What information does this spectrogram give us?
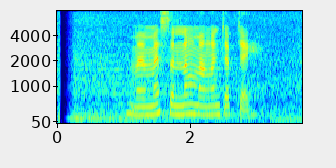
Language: Javanese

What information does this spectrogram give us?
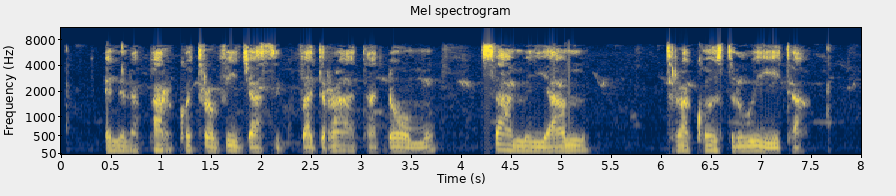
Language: Esperanto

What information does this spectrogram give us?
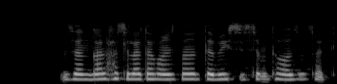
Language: Pashto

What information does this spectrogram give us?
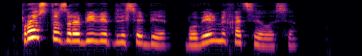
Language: Belarusian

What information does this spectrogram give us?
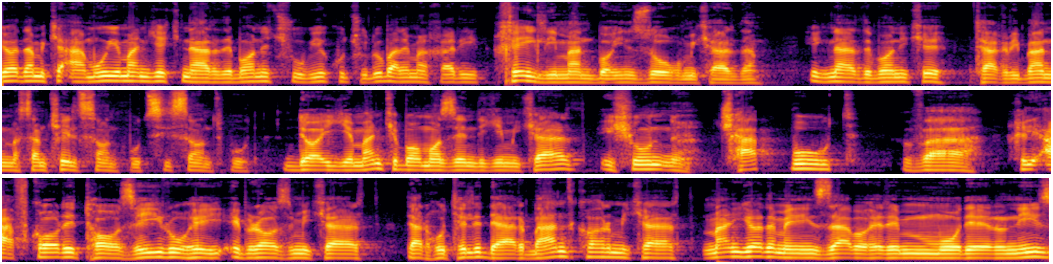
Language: Persian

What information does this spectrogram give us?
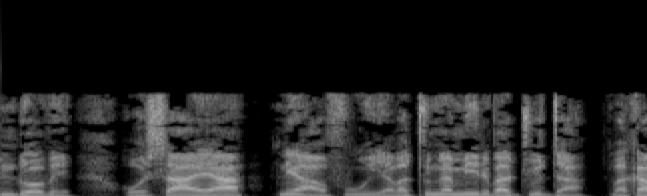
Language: Shona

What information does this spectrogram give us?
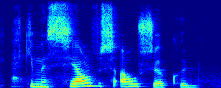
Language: Icelandic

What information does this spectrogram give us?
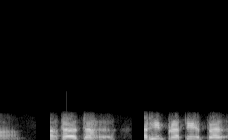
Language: Sanskrit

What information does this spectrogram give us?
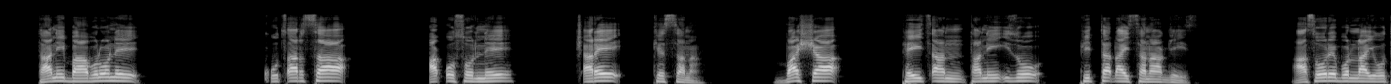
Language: Gamo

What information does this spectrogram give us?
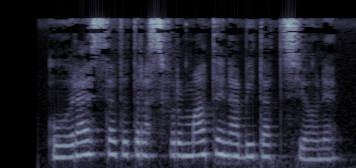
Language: Italian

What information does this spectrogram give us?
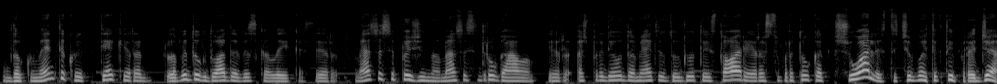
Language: Lithuanian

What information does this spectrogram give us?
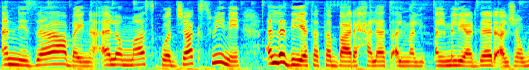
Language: Arabic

